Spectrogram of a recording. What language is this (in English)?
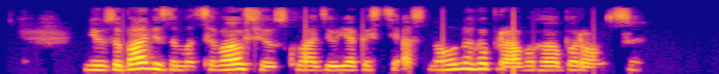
Belarusian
